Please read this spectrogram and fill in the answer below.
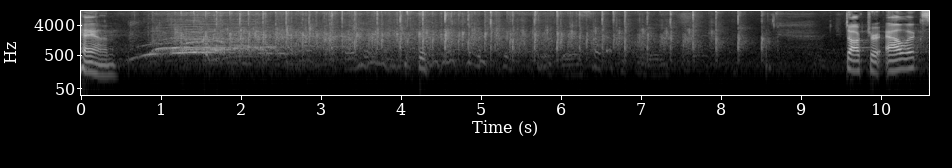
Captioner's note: applause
